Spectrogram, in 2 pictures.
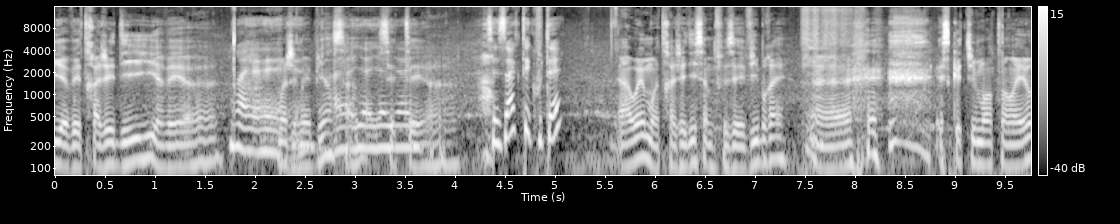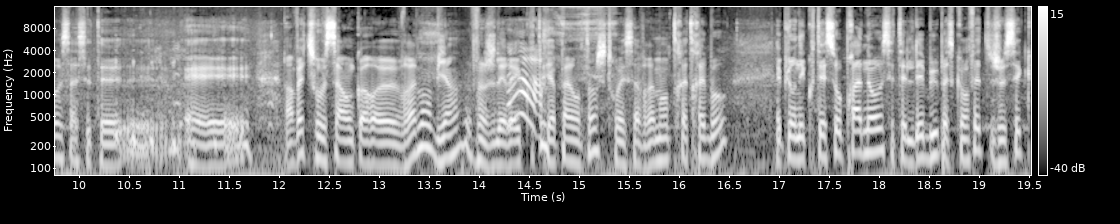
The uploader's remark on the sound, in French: En direct de la Villette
